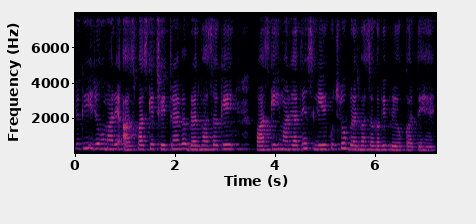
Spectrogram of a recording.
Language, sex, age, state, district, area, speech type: Hindi, female, 18-30, Madhya Pradesh, Gwalior, rural, spontaneous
